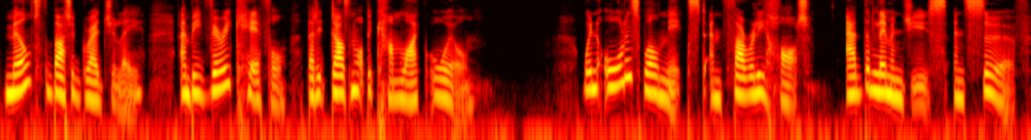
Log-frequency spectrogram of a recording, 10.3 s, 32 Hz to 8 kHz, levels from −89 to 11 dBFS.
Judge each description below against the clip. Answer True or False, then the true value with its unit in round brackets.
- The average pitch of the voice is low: False (190 Hz)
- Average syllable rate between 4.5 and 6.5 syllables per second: True (5.3 syllables/s)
